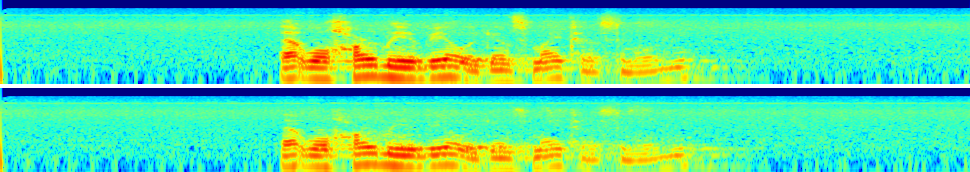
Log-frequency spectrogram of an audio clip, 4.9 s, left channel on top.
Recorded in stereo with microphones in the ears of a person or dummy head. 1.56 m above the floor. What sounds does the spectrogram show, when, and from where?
1.4 s a man speaking: 75° left (ahead or behind), 1.5 m; by 3.5 s 35° left (ahead or behind), 3 m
